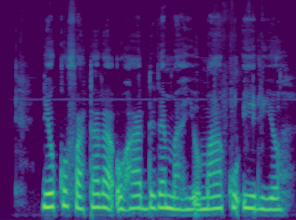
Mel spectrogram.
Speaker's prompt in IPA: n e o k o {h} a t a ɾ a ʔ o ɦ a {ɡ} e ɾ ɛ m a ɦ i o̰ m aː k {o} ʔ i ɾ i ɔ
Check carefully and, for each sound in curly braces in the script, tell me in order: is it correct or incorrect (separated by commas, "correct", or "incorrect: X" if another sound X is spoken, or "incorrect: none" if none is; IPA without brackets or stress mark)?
incorrect: f, incorrect: d, incorrect: u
